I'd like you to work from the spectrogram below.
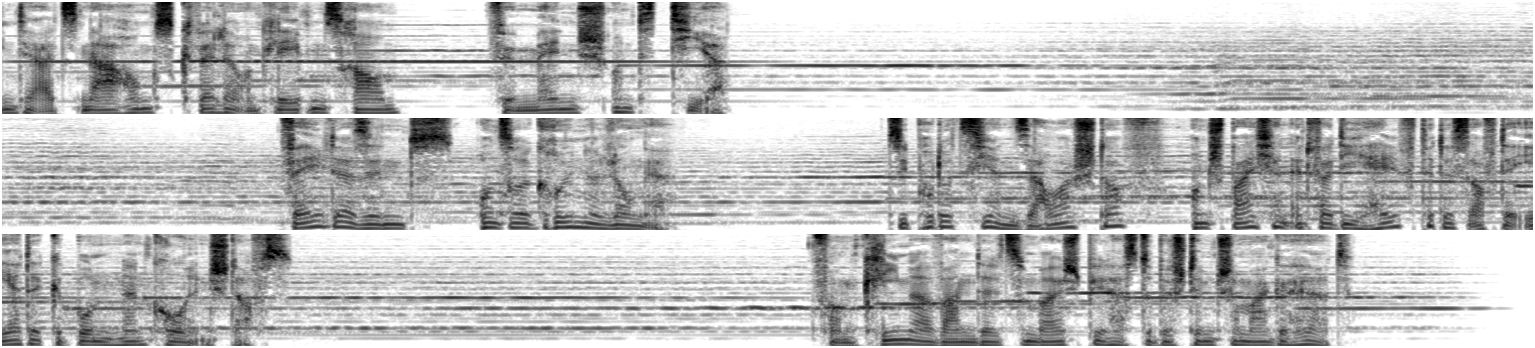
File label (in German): DE Doku Wald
